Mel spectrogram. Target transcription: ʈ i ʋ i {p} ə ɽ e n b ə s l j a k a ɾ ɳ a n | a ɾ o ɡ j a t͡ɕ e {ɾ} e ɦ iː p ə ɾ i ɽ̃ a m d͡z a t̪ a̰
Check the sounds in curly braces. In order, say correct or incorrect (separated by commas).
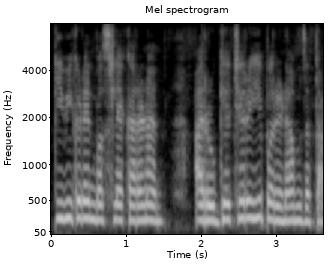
incorrect, correct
